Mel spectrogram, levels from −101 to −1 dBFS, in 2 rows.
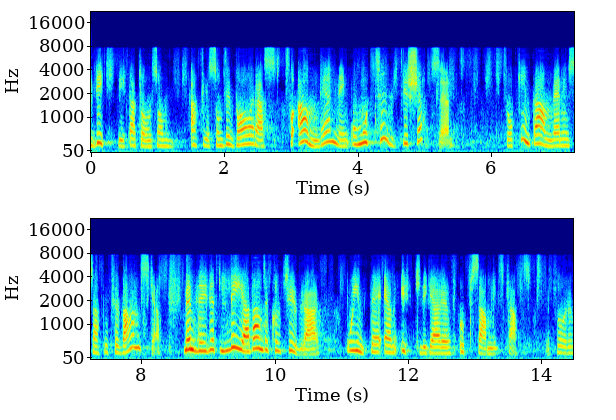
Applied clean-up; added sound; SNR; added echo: neural separator model SepFormer DNS4.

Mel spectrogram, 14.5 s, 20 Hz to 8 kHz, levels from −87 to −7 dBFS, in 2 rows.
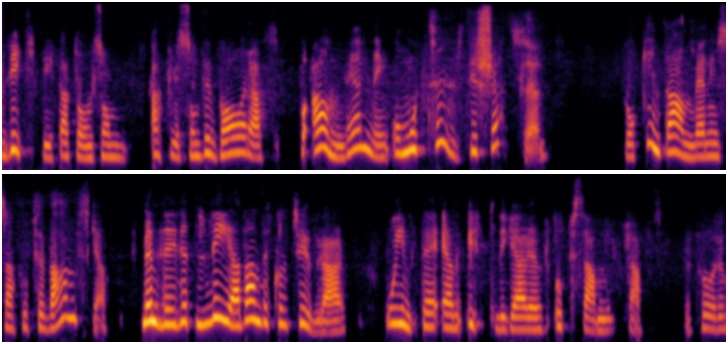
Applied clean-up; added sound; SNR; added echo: neural mask model Resemble Enhance denoiser.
